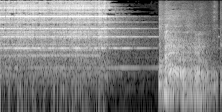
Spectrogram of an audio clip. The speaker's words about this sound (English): Thank goodness for the bell.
